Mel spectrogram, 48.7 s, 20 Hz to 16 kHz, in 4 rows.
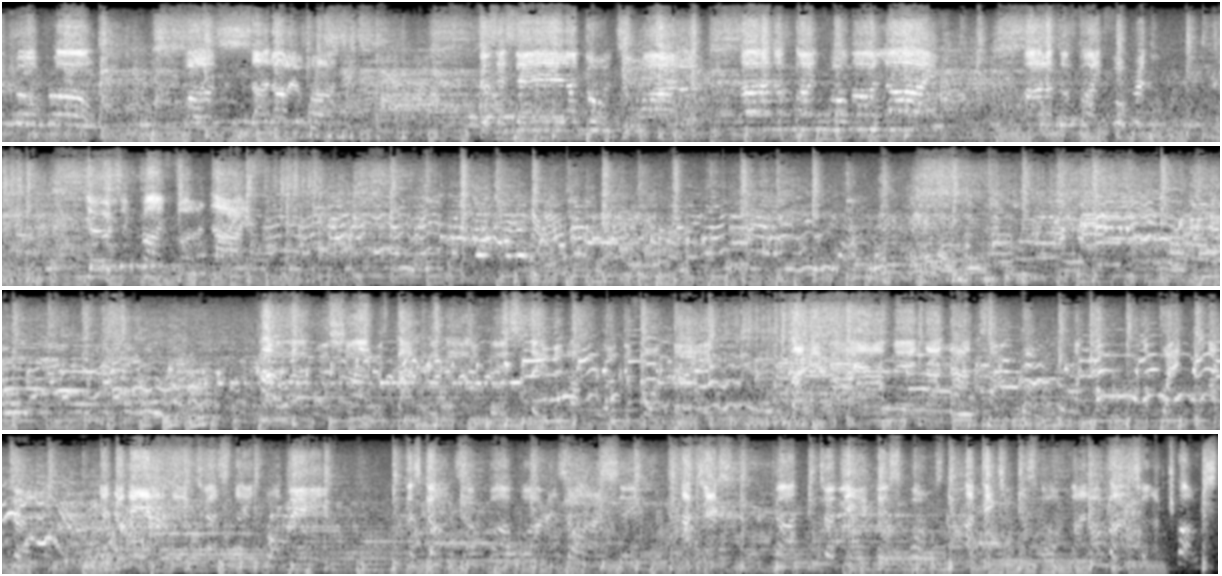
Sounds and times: Punk rock: 0.0 - 48.7.

